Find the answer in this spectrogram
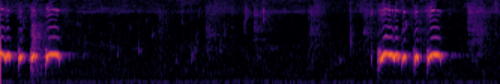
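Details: Zebra dove: two phrases of rapid, rolling, mellow notes about three seconds apart, with quiet between them apart from a steady low hum.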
